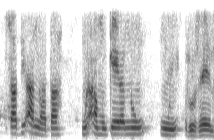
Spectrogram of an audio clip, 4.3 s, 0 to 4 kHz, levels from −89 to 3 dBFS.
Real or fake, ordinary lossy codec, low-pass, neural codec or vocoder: real; none; 3.6 kHz; none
